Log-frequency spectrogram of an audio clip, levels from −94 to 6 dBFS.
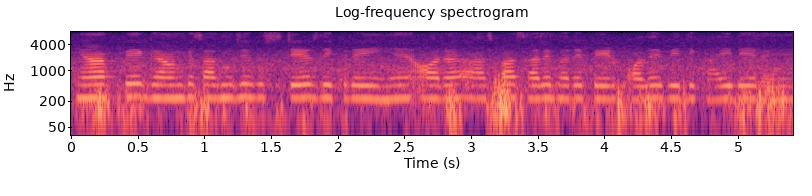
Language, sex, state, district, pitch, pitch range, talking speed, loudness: Hindi, female, Chandigarh, Chandigarh, 230 Hz, 225-235 Hz, 230 wpm, -20 LUFS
